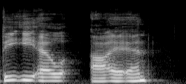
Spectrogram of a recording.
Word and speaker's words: Delran: It says we're a pop punk band from, I want to say it's Delran. It's spelled D E L R A N, Delran.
